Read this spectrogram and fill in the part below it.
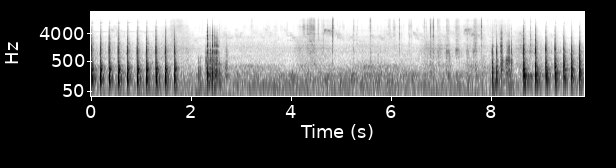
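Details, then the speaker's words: Halcyon 23 fiberglass sailboat deck tapped with a screwdriver near a screw: quick even taps, some spots giving a dull dead thud instead of a crisp click; no squish underfoot; soft area suspected, not confirmed. "Underfoot, it doesn't squish or anything. It's not giving under the pressure of my heels, but it's definitely got a thud to it."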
